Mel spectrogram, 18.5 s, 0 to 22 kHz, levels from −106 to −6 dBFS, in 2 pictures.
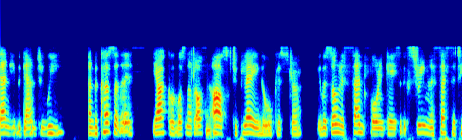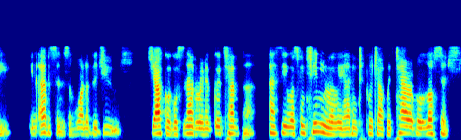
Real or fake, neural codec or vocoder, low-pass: fake; codec, 32 kHz, 1.9 kbps, SNAC; 5.4 kHz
